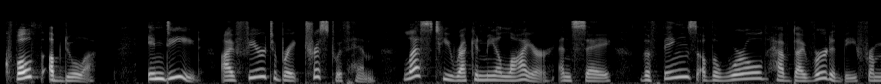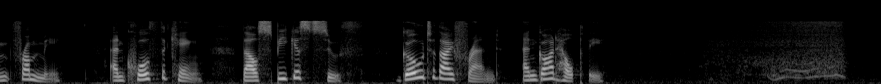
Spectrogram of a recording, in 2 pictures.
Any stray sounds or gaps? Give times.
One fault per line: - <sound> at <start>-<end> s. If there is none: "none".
- sniff at 15.8-17.3 s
